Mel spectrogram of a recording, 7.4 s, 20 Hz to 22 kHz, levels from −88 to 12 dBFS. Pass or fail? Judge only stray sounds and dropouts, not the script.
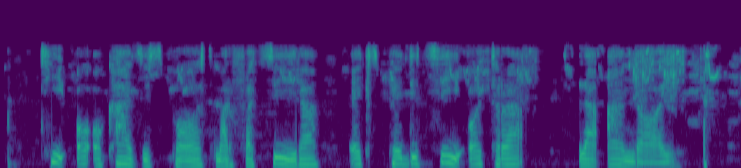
pass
